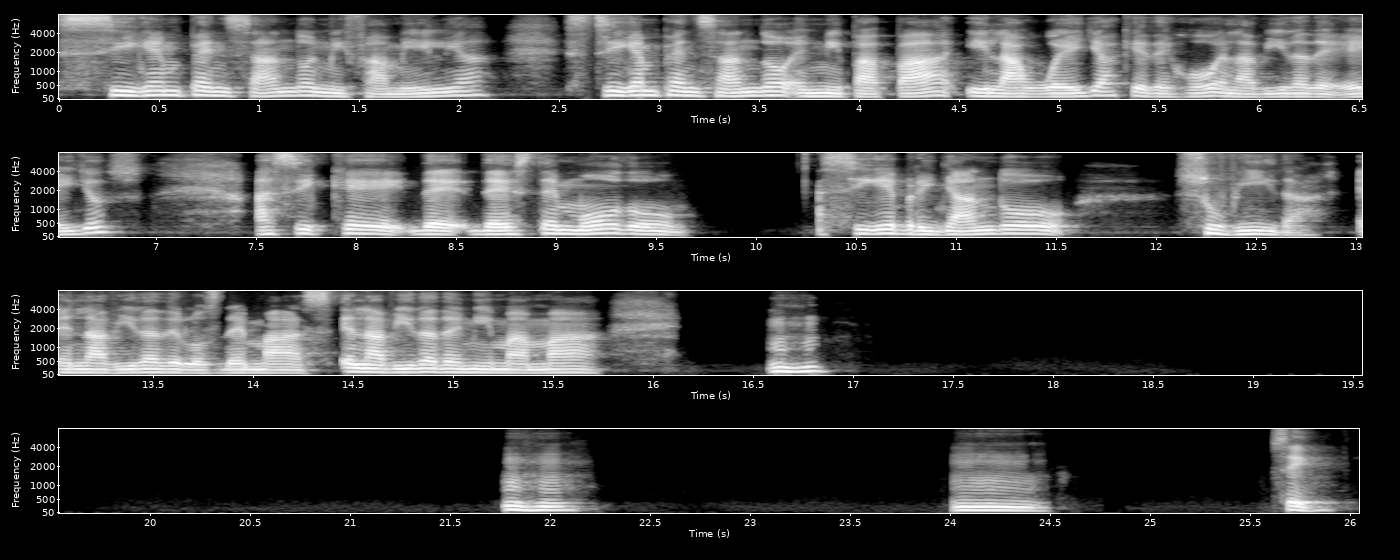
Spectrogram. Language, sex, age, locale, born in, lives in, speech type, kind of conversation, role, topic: Spanish, male, 40-44, es-US, United States, United States, conversation, unstructured, none, ¿Qué crees que ayuda a sobrellevar el dolor después de una muerte?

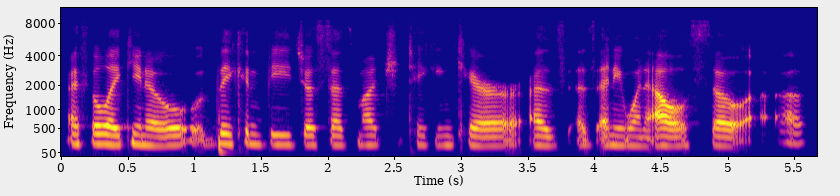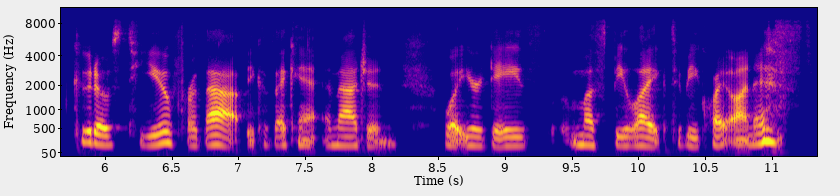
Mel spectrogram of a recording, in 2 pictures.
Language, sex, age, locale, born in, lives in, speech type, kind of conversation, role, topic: English, female, 30-34, en-US, United States, United States, conversation, unstructured, none, What routine helps you unwind after a long day?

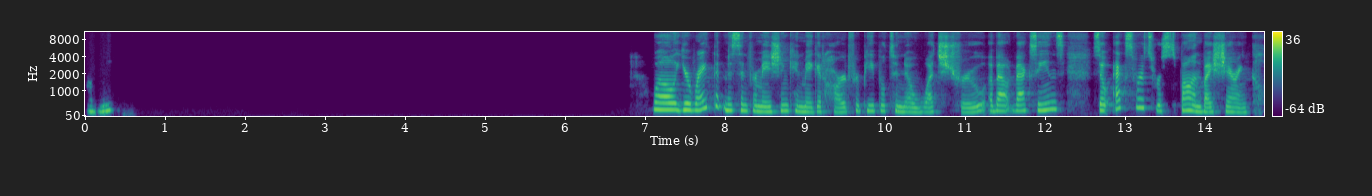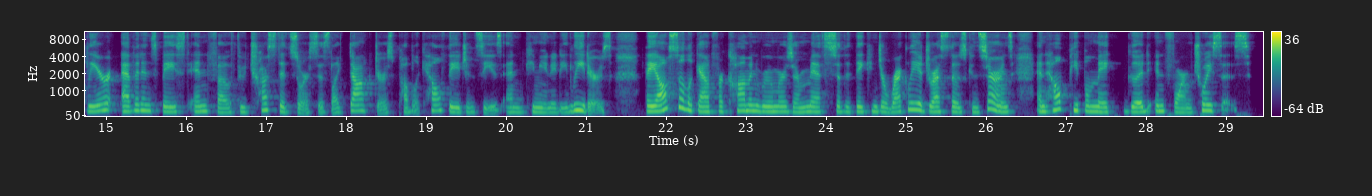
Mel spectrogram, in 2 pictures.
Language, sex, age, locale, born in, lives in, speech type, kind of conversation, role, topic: English, female, 50-54, en-US, United States, United States, read, expert-assistant, expert, How do vaccines protect individuals and communities from disease?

